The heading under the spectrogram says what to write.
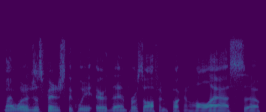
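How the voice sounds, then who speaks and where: A man's voice: on the low side, fast talker, fairly bright tone, smooth, no echo. Laid-back man running a tabletop game. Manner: loose, rambling, laughs often. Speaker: game master. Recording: dull, lo-fi mic sound.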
